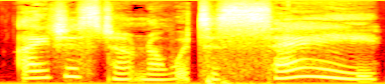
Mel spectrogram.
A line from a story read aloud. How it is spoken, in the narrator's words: he mumbled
